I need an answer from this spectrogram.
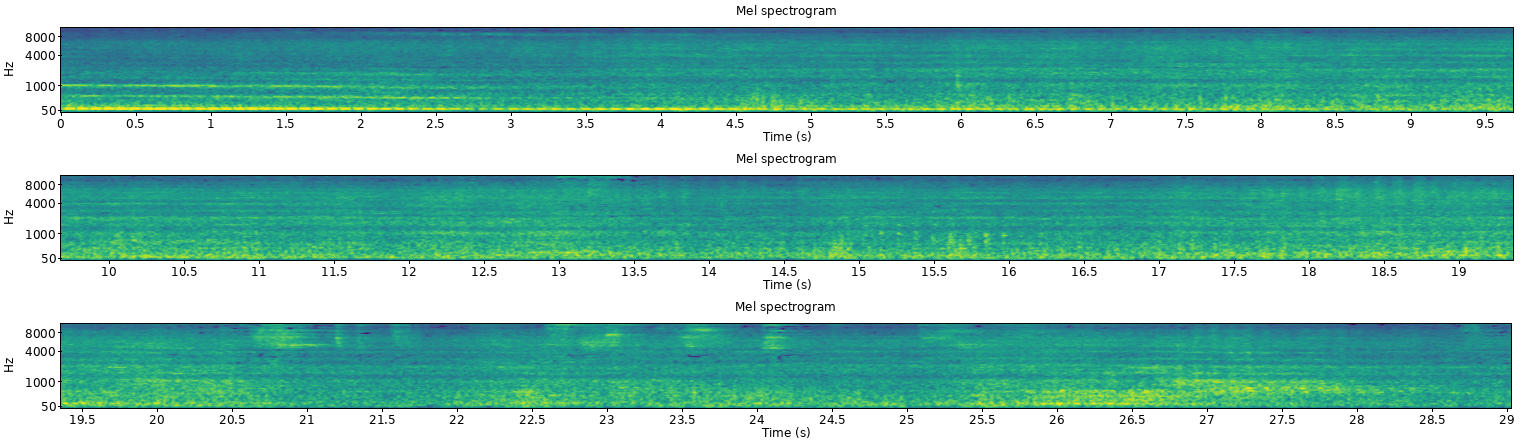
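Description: Aurizon grain train passing close by: the diesel locomotive drones past in the first few seconds, a whine dropping in pitch as it goes by, then grain hopper wagons roll past with steady wheel rumble and clatter over the rails. Brief high wheel squeals come through around the middle and near the end.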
